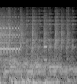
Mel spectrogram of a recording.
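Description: A phone rings from an unknown number, a faint warbling electronic tone repeating in quick pulses over the short stretch.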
